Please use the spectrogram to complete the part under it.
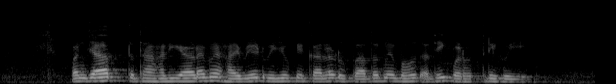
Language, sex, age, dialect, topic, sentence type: Hindi, male, 60-100, Kanauji Braj Bhasha, banking, statement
